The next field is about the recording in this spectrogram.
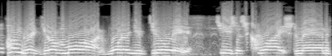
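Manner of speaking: put-on yelling in anger. Retelling yelling at someone after a vote went wrong, retelling an angry yell. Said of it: "I just need to yell at you".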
